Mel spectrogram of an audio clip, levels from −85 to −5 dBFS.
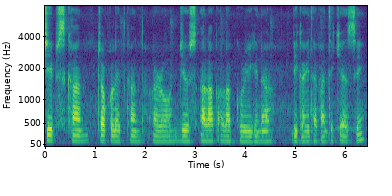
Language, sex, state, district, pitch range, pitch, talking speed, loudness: Nagamese, male, Nagaland, Dimapur, 110-115 Hz, 115 Hz, 130 wpm, -19 LUFS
